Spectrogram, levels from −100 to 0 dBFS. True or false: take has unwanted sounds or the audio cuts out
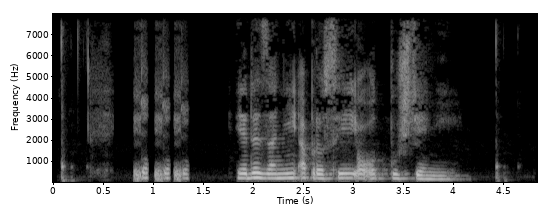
true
